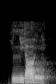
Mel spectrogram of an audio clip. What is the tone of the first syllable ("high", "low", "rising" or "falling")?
falling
